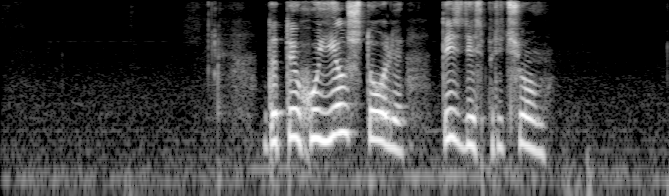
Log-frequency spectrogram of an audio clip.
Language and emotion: Russian, angry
